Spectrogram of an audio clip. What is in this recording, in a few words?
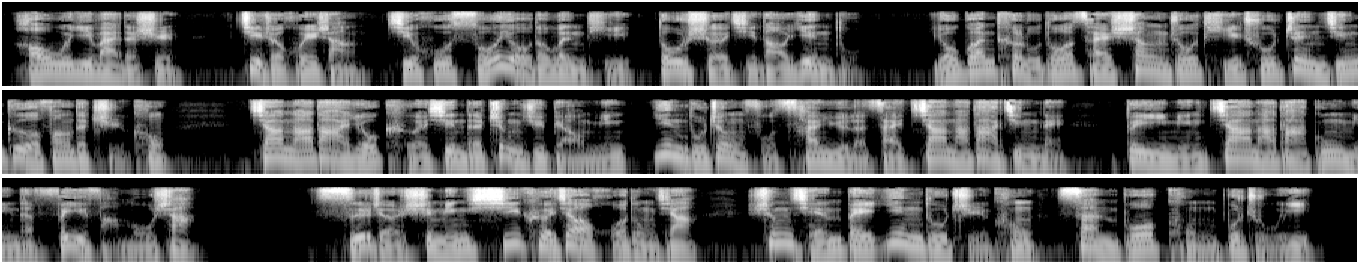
Chinese news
